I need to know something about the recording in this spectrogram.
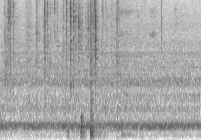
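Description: A rotary dial on a meter clicks as it turns.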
